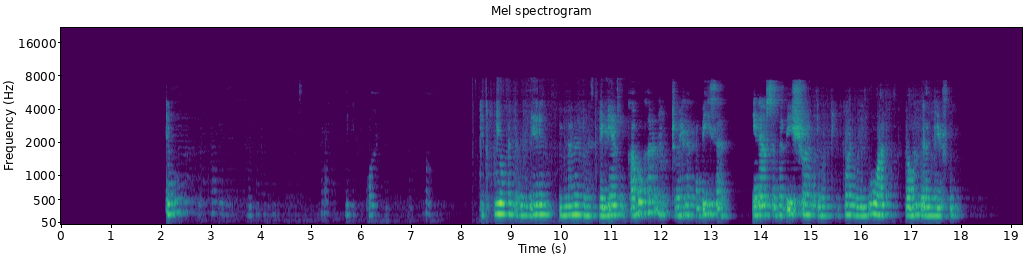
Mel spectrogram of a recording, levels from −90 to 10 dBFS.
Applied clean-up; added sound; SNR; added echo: neural mask model DeepFilterNet 3.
